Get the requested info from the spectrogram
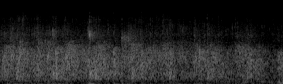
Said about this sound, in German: Bitte einen Applaus. Schön, dass ihr da seid.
